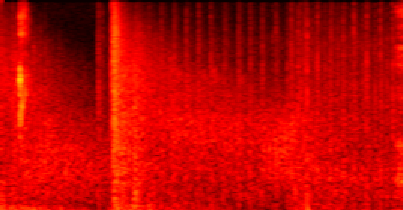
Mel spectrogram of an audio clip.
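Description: Artillery shells from the World War II shooter game Hell Let Loose land in a dense, continuous battle din, with several sharp blasts standing out near the start and around one second, and a smaller impact later.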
